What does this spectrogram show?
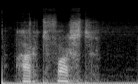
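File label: "aardvast", Dutch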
